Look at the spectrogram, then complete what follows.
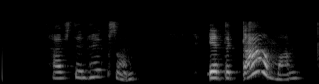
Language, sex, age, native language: Icelandic, female, 13, Icelandic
